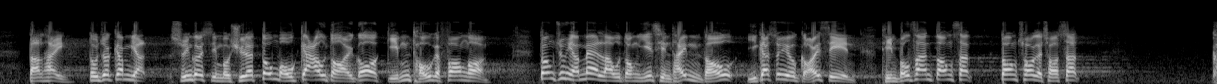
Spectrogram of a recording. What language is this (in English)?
Cantonese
